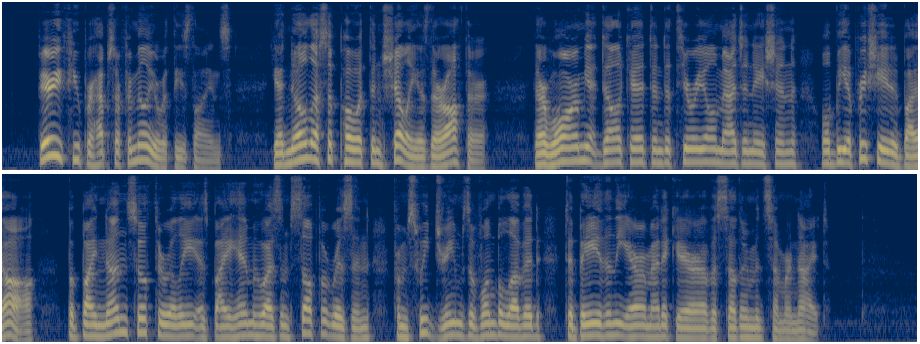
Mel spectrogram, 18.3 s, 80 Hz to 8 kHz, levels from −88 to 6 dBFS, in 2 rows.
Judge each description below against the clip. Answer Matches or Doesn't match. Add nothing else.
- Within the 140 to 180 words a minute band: Doesn't match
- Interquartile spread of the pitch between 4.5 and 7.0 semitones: Doesn't match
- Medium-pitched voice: Matches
